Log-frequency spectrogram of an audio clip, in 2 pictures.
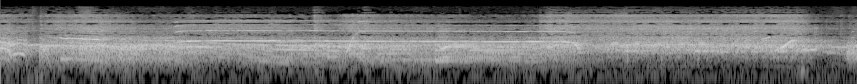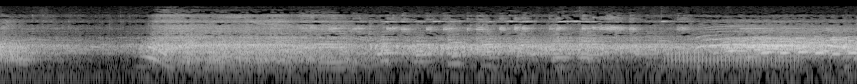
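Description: Cartoon soundtrack sound effects played through computer speakers and picked up in the room, with no dialogue; a high note is held for about four seconds starting about two seconds in, and the sound drops away briefly a little past the middle.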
